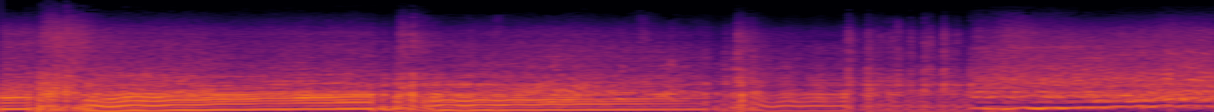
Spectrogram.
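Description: Mitsubishi Lancer Evolution rally car accelerating hard through the gears. The engine note climbs and drops at each upshift, about two seconds apart, with a sharp crack at each shift. A little before the end it lifts off into a quieter crackling, and then a lower, steadier engine note from another rally car takes over.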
